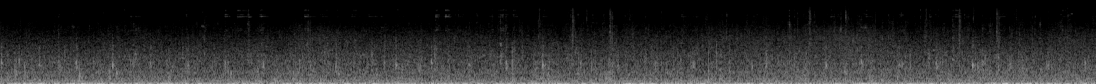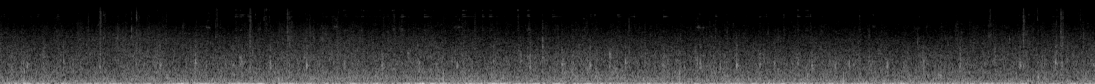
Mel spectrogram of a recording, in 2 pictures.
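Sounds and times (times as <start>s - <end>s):
horse hooves clopping: 0.0s - 21.8s.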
